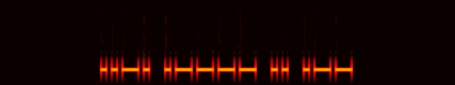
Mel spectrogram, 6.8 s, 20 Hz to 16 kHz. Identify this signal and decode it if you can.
Morse code, heard as a keyed tone, about 15 wpm, 700 Hz. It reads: F1IW
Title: DXCC-100 Call Signs - 4 Characters - Repeated 3x - 15wpm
